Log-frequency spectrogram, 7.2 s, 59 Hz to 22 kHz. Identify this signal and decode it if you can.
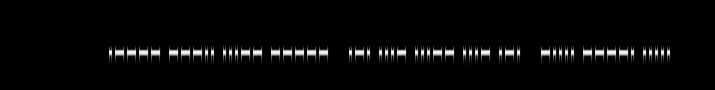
Morse code, heard as a keyed tone, about 37 wpm, 700 Hz. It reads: 1830 RV3VR 695
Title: Worked All Europe DX Contest - QTC Exchange - 40wpm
